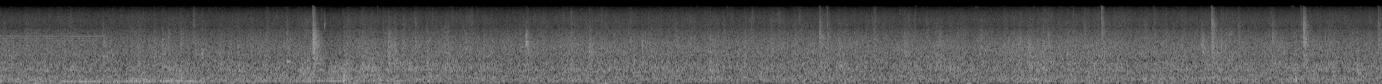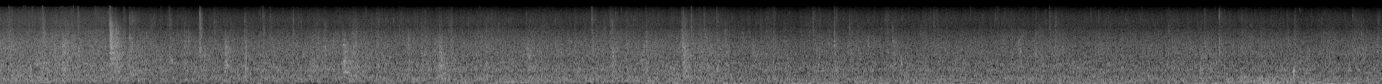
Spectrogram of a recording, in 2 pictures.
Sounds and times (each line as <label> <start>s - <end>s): Light rain 0.0s - 27.6s
light hail 0.1s - 27.6s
